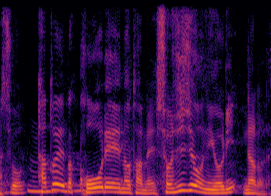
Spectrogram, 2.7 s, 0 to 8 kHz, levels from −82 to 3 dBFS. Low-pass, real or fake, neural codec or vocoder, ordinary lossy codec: none; fake; codec, 16 kHz, 4 kbps, X-Codec, HuBERT features, trained on general audio; none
